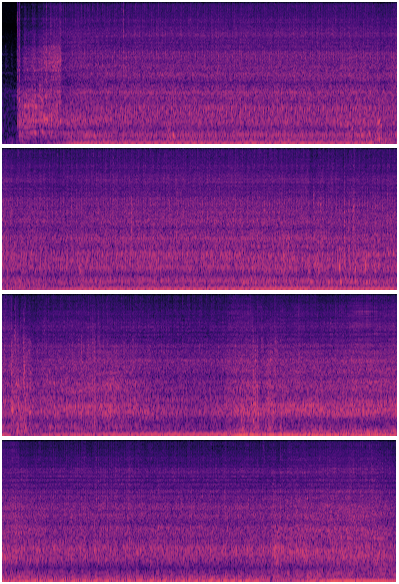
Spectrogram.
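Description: Vintage Massey Ferguson tractor engine starting right at the beginning, then running steadily as the tractor is driven down off a trailer. Its note changes about halfway through and again, a little louder, about two-thirds of the way through.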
